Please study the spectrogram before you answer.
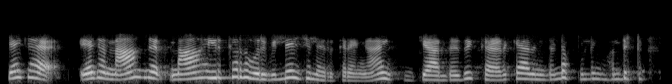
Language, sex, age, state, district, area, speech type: Tamil, female, 60+, Tamil Nadu, Madurai, rural, conversation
